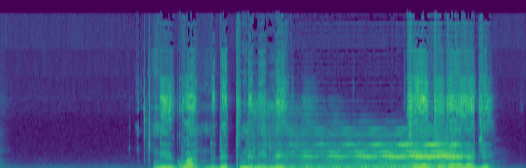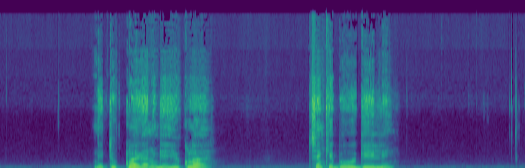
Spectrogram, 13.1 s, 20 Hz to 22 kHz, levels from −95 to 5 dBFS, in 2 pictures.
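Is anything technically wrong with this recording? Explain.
Yes. From 3.03 to 6.12 s the speech shows feedback echo between two devices: each sound returns roughly every 300 ms and then returns again. Two devices in the same room are on one call, one plays what the other's microphone picked up, and neither echo canceller removes the other device's output. The repeats grow thinner and more ringing, and they build to about 1 dB above the speech instead of fading. That regular, stacking recurrence sets it apart from ordinary room reverberation.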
